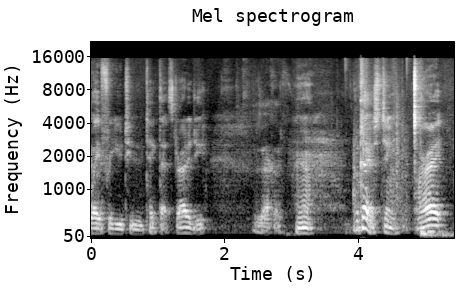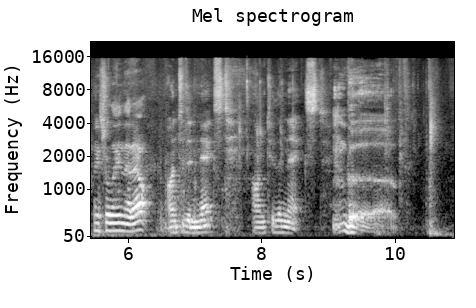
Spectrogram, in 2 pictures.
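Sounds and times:
speech: 0:00.0 - 0:10.6
loud drawn-out burp with a rough voiced rumble: 0:09.1 - 0:10.1.

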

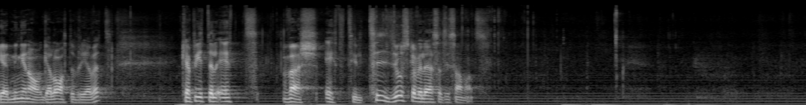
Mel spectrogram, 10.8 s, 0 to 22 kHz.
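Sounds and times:
speech: 0:00.0 - 0:01.8, 0:02.4 - 0:06.6
steady low hum: 0:02.1 - 0:05.8, 0:07.4 - 0:10.6
pages of Bibles being leafed through: 0:03.2 - 0:07.4.

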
